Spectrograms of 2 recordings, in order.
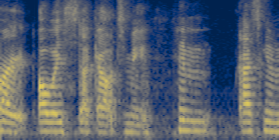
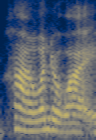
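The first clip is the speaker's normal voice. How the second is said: plain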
